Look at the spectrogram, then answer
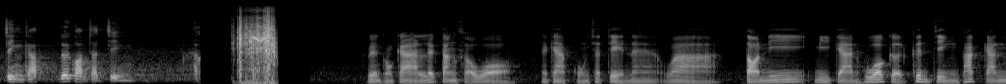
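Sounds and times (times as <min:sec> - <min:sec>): camera shutter sound effect: 0:02.3 - 0:02.8
man speaking: 0:03.7 - 0:10.0.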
